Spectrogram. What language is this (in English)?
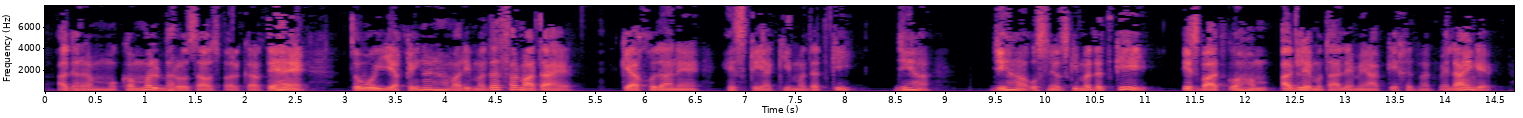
Urdu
